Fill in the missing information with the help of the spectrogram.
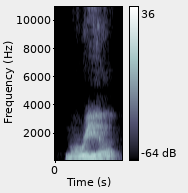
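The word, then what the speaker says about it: Marya: Sen Mud Maria, which is spelled with a Y. M A R Y A. Maria um you know, whatever.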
